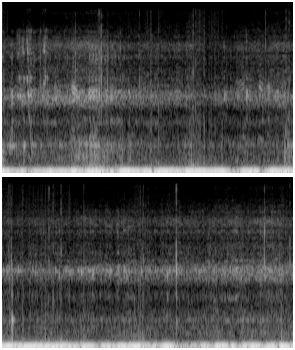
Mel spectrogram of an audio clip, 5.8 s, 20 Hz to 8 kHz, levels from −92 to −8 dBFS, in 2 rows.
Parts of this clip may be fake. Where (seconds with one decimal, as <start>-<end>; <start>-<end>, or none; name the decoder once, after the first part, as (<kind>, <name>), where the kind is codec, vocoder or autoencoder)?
2.7-5.8 (vocoder, BigVGAN v2)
